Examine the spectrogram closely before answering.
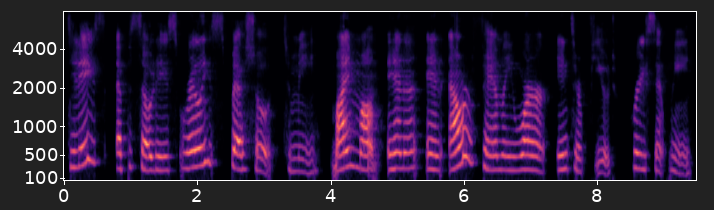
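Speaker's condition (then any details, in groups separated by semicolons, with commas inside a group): Cerebral palsy; affects muscles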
